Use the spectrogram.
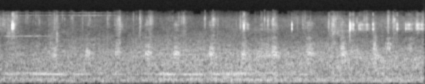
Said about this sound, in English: Ooh, ducks. How nice.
